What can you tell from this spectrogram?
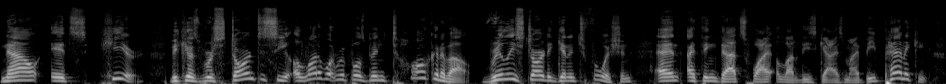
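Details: Adult speaker; normal voice.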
